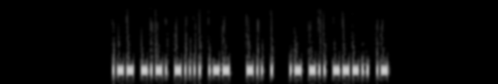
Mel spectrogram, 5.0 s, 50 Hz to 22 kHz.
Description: Morse code, heard as a keyed tone, about 49 wpm, 700 Hz. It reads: WC6W DE AD8A
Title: USA Callsign DE Callsign - 4 Characters - 50wpm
